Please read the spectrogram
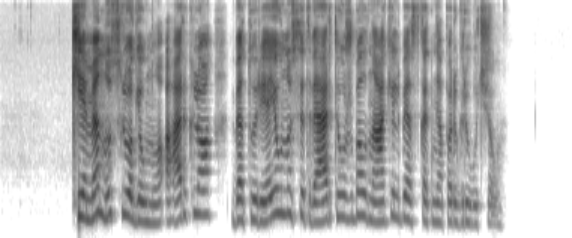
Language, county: Lithuanian, Alytus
